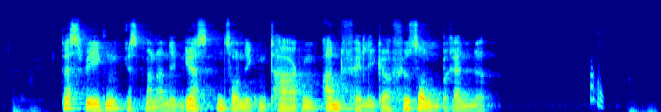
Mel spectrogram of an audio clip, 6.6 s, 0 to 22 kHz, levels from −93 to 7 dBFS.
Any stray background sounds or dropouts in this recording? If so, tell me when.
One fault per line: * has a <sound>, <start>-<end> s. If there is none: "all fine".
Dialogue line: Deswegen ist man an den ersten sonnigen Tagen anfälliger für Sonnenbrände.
* has a chirp, 5.9-6.0 s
